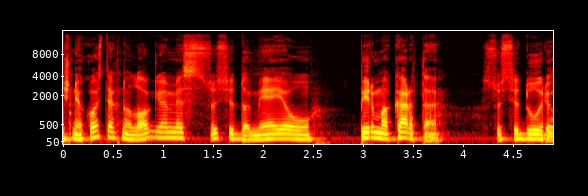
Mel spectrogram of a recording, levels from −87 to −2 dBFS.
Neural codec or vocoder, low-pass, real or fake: none; 14.4 kHz; real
